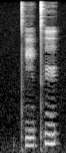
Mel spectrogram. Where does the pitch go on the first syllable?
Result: rising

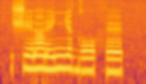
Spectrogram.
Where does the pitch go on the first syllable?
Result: high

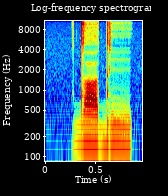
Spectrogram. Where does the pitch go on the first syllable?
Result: low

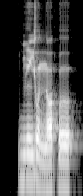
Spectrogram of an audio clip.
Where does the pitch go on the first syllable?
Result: high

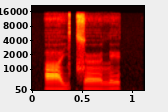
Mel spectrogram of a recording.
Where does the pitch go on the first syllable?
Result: low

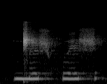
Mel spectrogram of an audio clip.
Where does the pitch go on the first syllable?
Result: high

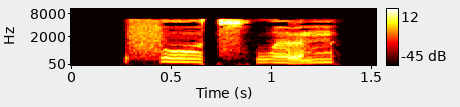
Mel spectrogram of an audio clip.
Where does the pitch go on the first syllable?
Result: falling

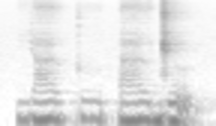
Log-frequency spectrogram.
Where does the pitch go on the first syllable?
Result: high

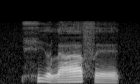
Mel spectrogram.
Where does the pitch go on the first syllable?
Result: falling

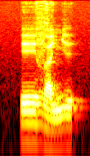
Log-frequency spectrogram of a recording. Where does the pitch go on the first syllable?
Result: high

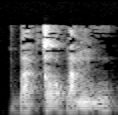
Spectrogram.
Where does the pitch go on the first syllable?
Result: low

